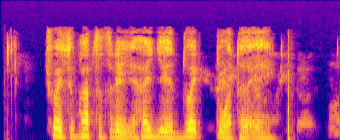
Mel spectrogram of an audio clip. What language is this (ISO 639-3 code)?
tha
